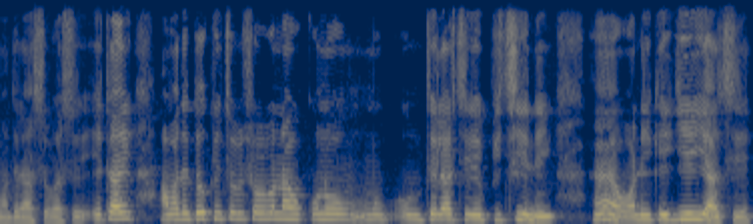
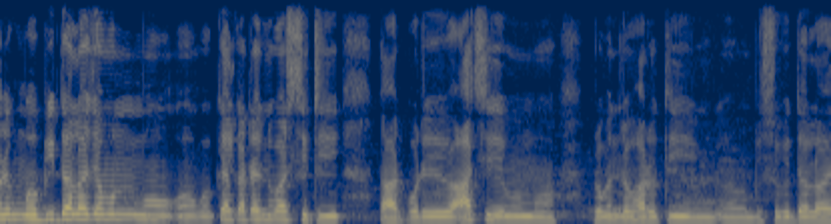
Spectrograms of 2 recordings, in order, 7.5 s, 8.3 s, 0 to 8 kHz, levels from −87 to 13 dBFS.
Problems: background conversations at intervals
